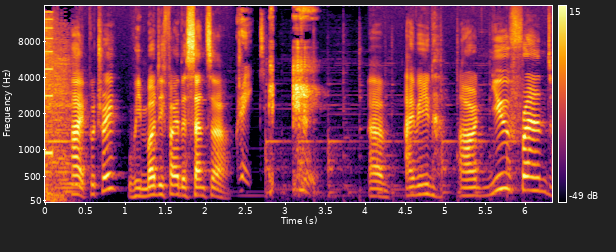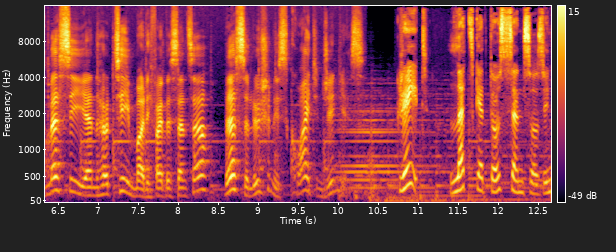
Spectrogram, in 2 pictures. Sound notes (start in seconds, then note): 3.0 ahem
